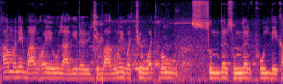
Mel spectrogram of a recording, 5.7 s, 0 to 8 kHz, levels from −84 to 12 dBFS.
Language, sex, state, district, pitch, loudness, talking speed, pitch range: Gujarati, male, Gujarat, Gandhinagar, 140 Hz, -12 LUFS, 170 wpm, 135-145 Hz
